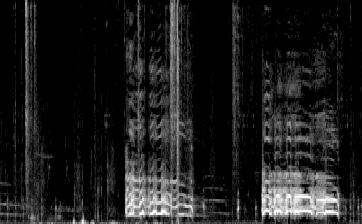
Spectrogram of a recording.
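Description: A gamefowl rooster of Clipper Hatch bloodline crows twice in loud, drawn-out bursts, with soft clucks and a few quiet voices in the gaps between.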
